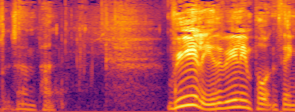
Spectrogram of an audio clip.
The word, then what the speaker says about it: Xanpan: If you cross the two together, you get Xanpan, pronounced Xanpan. The X becomes a Z when you pronounce it.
